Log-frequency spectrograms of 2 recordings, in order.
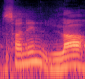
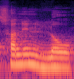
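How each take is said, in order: First: The last word ends in an 'ah' vowel. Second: The last word ends in an 'oh' vowel. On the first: The speaker calls it right. "इसका जो सही प्रचारण होता है" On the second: The speaker calls it wrong. "ये सन इन लो नहीं है"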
